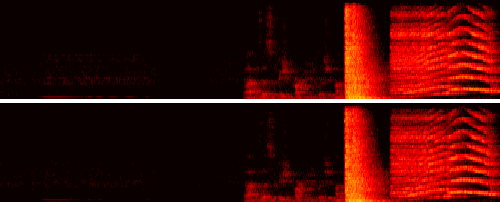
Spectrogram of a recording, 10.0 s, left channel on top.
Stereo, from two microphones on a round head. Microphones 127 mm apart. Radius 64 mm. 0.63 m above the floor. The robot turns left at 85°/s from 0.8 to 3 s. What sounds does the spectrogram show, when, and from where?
4.8 s a man speaking: 30° left (ahead or behind), 0.7 m
6.9 s a door slam: centre (ahead or behind), 1.1 m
